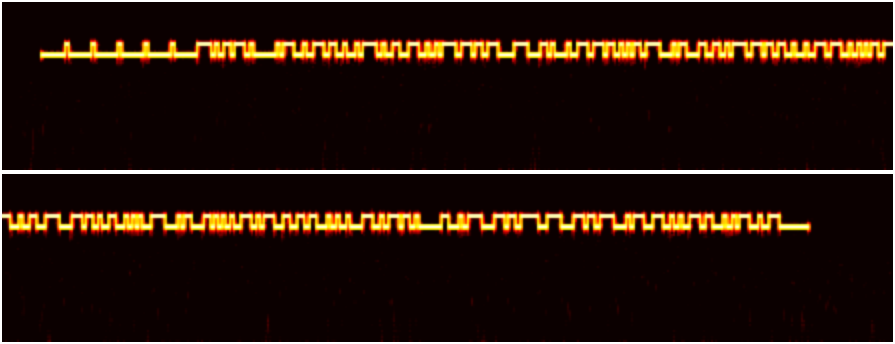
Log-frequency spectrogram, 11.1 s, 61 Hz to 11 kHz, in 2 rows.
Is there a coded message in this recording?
Yes: RTTY (45.45 baud, 850 Hz shift) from 0.2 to 10.6 s, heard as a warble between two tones, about 2550 Hz centre. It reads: ZAPEWNE MOGA SOBIE PANSTWO WYOBRAZIC, CO TO OZNACZA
